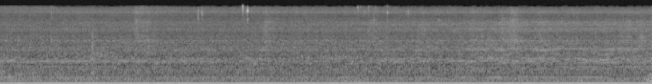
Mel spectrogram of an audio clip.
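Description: A steady low rumble with a faint, even hum running under it.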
